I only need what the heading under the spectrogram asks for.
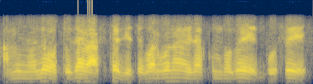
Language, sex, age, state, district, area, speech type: Bengali, male, 18-30, West Bengal, Howrah, urban, conversation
